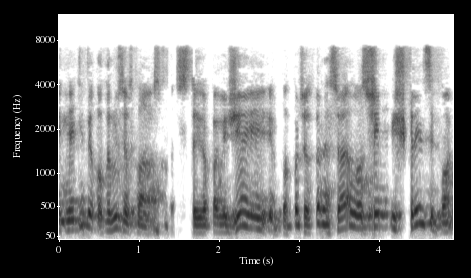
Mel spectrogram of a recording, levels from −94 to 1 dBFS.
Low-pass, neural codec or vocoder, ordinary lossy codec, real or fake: 7.2 kHz; codec, 16 kHz, 2 kbps, FreqCodec, larger model; MP3, 48 kbps; fake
